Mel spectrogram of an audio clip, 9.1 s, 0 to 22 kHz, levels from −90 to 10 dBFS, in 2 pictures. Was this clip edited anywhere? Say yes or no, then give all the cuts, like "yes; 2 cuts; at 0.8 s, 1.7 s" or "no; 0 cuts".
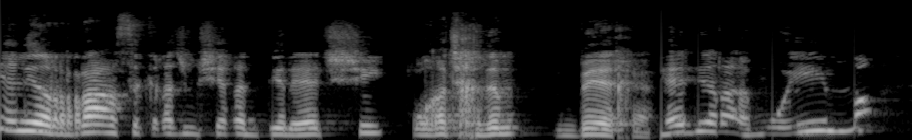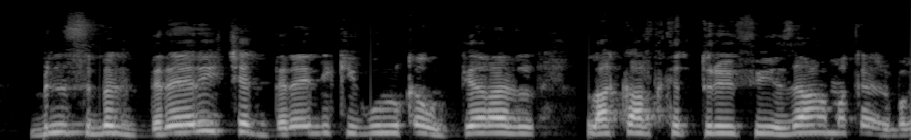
yes; 2 cuts; at 2.0 s, 3.2 s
